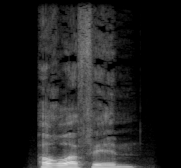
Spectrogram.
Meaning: horror film
- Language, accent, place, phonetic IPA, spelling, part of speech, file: German, Germany, Berlin, [ˈhɔʁoːɐ̯ˌfɪlm], Horrorfilm, noun, De-Horrorfilm.ogg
